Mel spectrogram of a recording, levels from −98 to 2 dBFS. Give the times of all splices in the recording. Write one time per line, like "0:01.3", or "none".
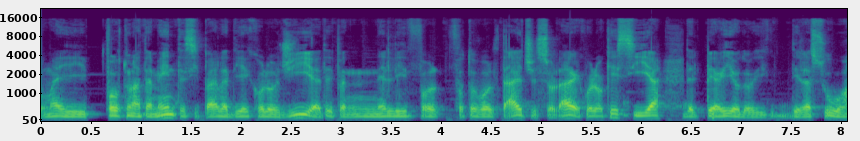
0:02.8
0:06.4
